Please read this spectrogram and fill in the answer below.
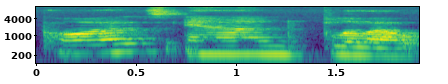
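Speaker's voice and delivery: drawn out, calm and slow; slow breathing cue. Shown as a demonstration. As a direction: ease each word out on the breath. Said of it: "So here we go".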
